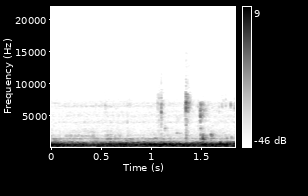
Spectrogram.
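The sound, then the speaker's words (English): Steady rushing water, like a waterfall, pours continuously at a fairly loud level, with a few brief splashy, dripping accents near the end and no voices. “A waterfall.”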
